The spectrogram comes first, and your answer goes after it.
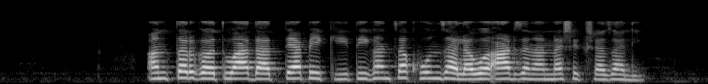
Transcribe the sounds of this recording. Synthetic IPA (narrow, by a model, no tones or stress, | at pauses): ənt̪əɾɡət̪ʋad̪at̪ːjapekiːt̪iɡʱãnt͡sakʰuːnd͡zʱalaʋəʔaʈd͡zənanːaɕikʂad͡zʱaliː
